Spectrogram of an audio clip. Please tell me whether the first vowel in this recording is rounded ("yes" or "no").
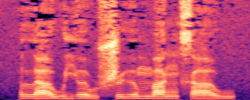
no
